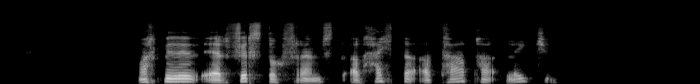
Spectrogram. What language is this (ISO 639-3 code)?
isl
